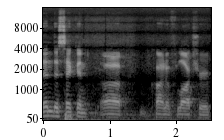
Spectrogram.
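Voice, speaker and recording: The speaker is a man. Light background noise can be heard. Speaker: university lecturer. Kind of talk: lecture.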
